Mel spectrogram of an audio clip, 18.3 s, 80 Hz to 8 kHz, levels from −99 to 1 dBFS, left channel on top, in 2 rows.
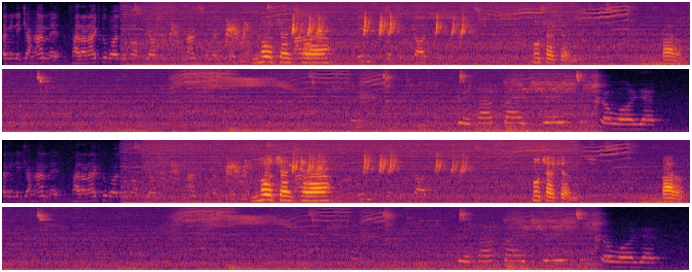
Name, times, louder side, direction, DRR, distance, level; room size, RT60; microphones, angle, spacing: voice 1, 0.0-2.1 2.4-3.5 3.9-4.3 4.7-5.7, left 5 dB, 75° left, 0.8 m, -41 dB
sound 1, 1.6-17.1, left 2 dB, 10° left, 2.8 m, -37 dB
sound 2, 1.8-7.7, right 4 dB, 80° right, 6.7 m, -43 dB
voice 2, 3.3-4.4 7.1-7.9 8.8-9.1, right 7 dB, 55° right, 0.4 m, -25 dB
voice 3, 13.8-14.2 15.2-17.9, left 3 dB, 55° left, 1.4 m, -40 dB
9.4 x 7.8 x 6.1 m
head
